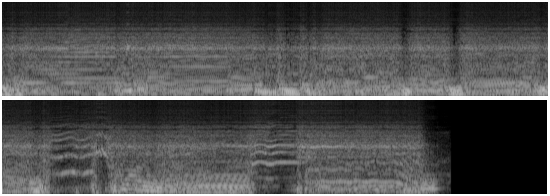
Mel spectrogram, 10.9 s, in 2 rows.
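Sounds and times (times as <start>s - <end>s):
Kustom Hv 100 valve preamp guitar amplifier overdrive: 0.0s - 10.0s.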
